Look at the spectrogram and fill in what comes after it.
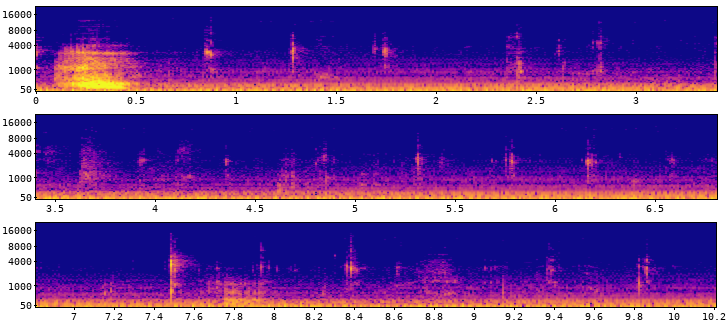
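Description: Close-miked chewing of a mouthful of soft rice and curry, with small wet mouth clicks throughout and a sharp click about seven and a half seconds in. A short loud burst of noise comes right at the start, and a steady low electrical hum runs underneath.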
